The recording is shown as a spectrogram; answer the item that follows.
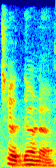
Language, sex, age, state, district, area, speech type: Sindhi, female, 18-30, Gujarat, Surat, urban, read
